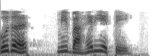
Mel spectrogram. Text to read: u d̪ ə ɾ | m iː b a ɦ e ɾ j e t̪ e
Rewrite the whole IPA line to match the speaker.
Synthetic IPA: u d̪ ə ɾ | m iː b a ɦ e ɾ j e t̪ e

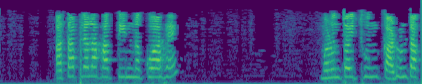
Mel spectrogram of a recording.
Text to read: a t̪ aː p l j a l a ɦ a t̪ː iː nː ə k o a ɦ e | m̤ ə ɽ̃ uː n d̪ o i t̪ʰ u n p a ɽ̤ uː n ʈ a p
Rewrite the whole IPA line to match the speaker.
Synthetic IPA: a t̪ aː p l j a l a ɦ a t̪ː iː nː ə k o a ɦ e | m̤ ə ɽ̃ uː n t̪ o i t̪ʰ uː n k a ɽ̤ uː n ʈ a k

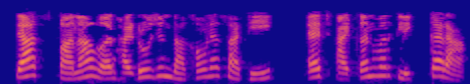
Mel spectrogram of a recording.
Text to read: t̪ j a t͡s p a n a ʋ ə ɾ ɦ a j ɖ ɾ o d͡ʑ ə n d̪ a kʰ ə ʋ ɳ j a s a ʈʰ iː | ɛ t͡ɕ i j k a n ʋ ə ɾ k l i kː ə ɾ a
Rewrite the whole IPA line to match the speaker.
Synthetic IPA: t̪ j a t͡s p a n a ʋ ə ɾ ɦ a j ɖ ɾ o d͡ʑ ə n d̪ a kʰ ə ʋ ɳ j a s a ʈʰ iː | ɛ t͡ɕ a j k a n ʋ ə ɾ k l i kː ə ɾ a

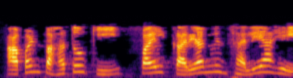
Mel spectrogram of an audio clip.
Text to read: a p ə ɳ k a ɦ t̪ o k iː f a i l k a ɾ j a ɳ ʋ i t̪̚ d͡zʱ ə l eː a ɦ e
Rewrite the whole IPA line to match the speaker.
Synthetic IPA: a p ə ɳ p a ɦ t̪ o k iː f a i l k a ɾ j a n ʋ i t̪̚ d͡zʱ a l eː a ɦ e

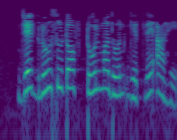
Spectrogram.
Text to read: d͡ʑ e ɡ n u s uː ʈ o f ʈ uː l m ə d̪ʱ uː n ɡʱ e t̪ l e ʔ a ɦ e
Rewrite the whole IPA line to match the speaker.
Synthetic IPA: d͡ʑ e ɡ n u s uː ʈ ɔ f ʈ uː l m ə d̪ʱ uː n ɡʱ e t̪ l e ʔ a ɦ e

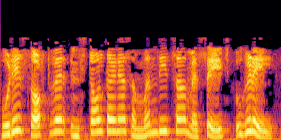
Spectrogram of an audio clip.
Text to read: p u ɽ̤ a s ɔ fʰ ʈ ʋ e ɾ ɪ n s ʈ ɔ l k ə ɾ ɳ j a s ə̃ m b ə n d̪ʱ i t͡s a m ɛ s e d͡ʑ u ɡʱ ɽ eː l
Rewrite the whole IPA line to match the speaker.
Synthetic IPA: p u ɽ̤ e s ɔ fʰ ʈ ʋ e ɾ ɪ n s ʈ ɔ l k ə ɾ ɳ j a s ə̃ m b ə n d̪ʱ i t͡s a m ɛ s e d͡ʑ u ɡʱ ɽ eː l

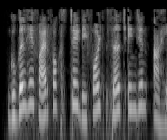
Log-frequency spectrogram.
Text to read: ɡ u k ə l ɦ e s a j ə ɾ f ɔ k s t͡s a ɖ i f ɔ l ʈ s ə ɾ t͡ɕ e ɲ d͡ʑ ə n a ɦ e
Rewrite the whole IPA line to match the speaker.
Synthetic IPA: ɡ u ɡ ə l ɦ e f a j ə ɾ f ɔ k s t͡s e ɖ i f ɔ l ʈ s ə ɾ t͡ɕ e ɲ d͡ʑ ə n a ɦ e

